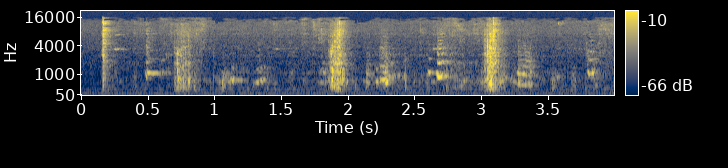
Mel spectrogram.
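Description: Plastic teaching clock being handled and its hands turned by hand: an irregular string of clicks and knocks with a few short squeaks.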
